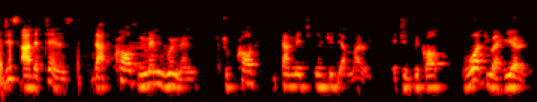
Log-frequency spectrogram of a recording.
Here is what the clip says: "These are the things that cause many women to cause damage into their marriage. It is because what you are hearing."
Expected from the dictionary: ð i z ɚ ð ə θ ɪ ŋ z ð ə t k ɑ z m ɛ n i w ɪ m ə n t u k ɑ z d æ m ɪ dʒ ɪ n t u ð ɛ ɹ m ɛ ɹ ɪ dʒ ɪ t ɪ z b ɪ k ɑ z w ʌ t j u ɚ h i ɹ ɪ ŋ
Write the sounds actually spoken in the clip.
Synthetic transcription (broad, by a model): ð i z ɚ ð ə t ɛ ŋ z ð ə t k ɑ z m ɛ n i w ɪ m ə n t u k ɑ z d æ m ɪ dʒ ɪ n t u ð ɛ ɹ m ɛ ɹ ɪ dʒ ɪ t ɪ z b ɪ k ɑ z w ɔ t j u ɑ h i ɹ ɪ ŋ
